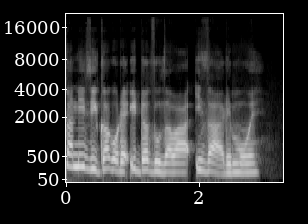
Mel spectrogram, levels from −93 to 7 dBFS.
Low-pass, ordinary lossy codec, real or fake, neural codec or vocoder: 19.8 kHz; MP3, 96 kbps; fake; codec, 44.1 kHz, 7.8 kbps, DAC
